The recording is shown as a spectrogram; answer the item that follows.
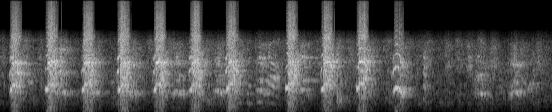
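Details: Female pit bull barking in a steady series, about two loud, sharp barks per second for six seconds, then a run of quieter, softer barks trailing off.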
